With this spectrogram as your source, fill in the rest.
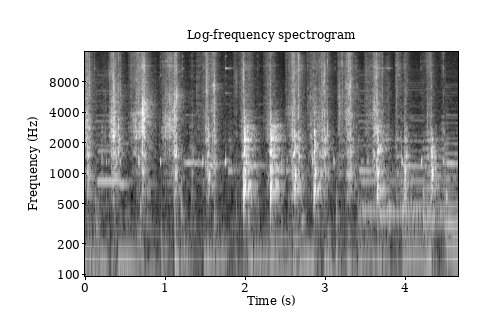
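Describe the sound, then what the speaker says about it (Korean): A knife finely chops a green bell pepper on a cutting board in a home kitchen, with quick, evenly spaced close-up chops and faint music underneath. "피망 1개도 잘게 잘라줍니다."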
